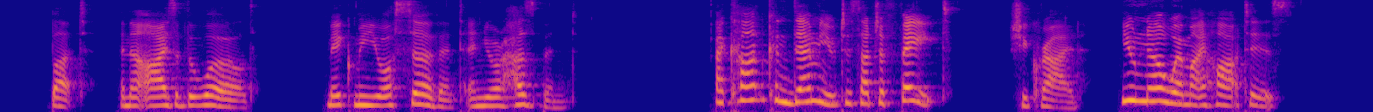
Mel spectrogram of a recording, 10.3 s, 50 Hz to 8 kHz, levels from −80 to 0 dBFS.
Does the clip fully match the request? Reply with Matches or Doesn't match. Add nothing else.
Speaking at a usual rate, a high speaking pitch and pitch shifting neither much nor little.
Matches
